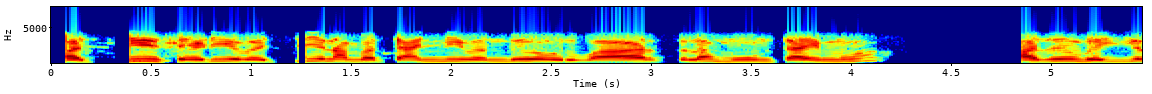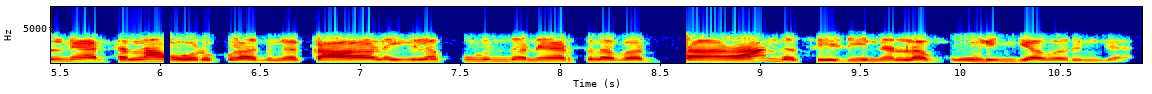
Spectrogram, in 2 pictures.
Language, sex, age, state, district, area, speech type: Tamil, female, 60+, Tamil Nadu, Namakkal, rural, conversation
